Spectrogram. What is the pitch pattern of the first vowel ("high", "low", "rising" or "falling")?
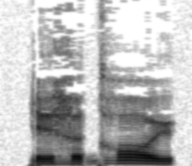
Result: low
